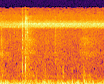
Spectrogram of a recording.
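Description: Gloved hand rummaging in dirt and trash debris right at the microphone: low, uneven rumbling handling noise with a small click about half a second in.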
